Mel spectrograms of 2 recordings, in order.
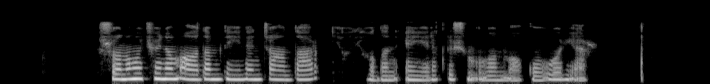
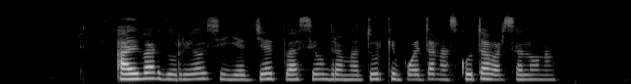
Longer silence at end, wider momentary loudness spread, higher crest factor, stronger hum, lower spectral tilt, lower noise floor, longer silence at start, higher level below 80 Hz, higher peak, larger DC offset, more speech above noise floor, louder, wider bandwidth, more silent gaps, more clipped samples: first, 1.15 s vs 0.75 s; first, 19 LU vs 15 LU; second, 16 dB vs 24 dB; neither; first, -5 dB/octave vs -3.5 dB/octave; about the same, -78 dBFS vs -75 dBFS; second, 1 s vs 1.2 s; first, -62 dBFS vs -84 dBFS; about the same, -4 dBFS vs -2 dBFS; neither; first, 60 dB vs 49 dB; first, -19 LUFS vs -26 LUFS; second, 7.8 kHz vs 11 kHz; neither; neither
